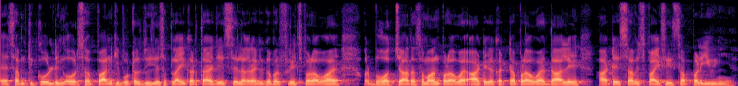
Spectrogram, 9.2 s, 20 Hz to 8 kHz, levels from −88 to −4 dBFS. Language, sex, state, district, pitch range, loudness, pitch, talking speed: Hindi, male, Punjab, Kapurthala, 100-115 Hz, -18 LUFS, 105 Hz, 285 wpm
